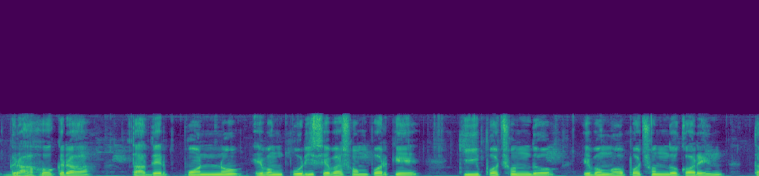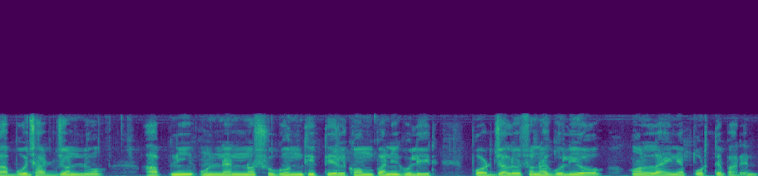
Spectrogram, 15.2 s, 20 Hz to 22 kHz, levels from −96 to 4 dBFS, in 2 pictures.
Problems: constant background noise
